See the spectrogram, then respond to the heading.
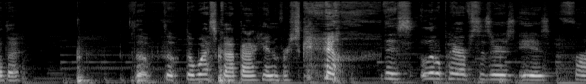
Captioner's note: laughs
